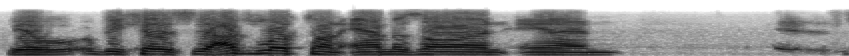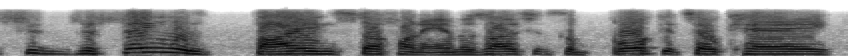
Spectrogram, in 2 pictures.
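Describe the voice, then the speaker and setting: A middle-aged man from Spain chatting casually at home in a halting, rambling way with lots of fillers, recorded close on a webcam. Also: fairly high pitch. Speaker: vlogger. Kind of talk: casual home vlog chat. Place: cluttered home room with bookshelves. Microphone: webcam at close range. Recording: dull lo-fi webcam audio.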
